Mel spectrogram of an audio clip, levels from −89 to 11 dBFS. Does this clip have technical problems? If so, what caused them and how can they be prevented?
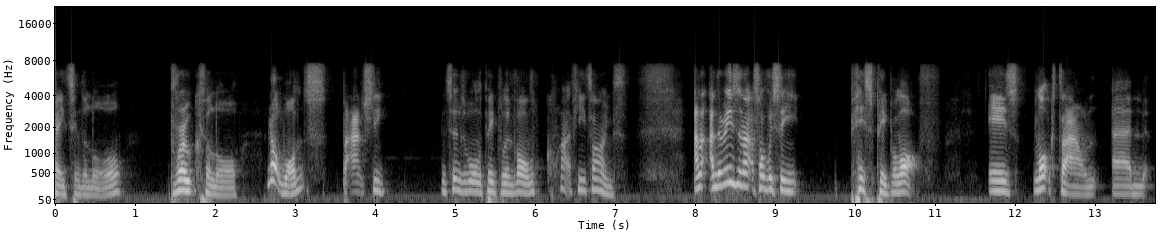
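Yes. From 0.12 s to 13.75 s the speech carries a faint, steady rattle of ticks, roughly every 70 ms, some two hundred in all. These are clock slip clicks, likely from two unsynchronised devices whose clocks differ by a few hundred ppm, forcing a single-sample drop or repeat each time the drift adds up to one sample. Locking both devices to a shared clock, or using proper asynchronous sample-rate conversion between them, prevents it.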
